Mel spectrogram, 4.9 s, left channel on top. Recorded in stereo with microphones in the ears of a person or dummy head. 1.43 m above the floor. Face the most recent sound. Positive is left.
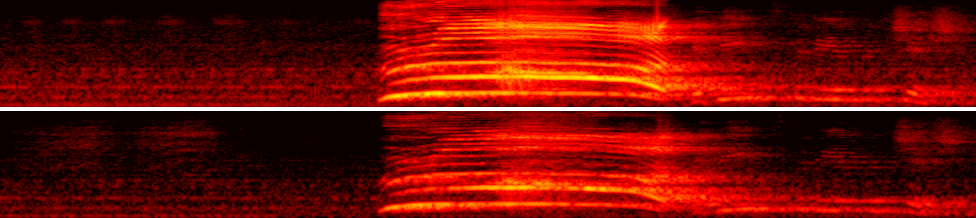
turn(degrees=75)  # may be behind; listen again after turning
